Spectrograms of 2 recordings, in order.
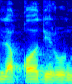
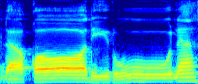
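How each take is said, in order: First: The word ends on the n sound. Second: The word ends with a short a after n. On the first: "stop करेंगे तो नून का ज़बर साइलेंट करेंगे" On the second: "نون زبرنا"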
